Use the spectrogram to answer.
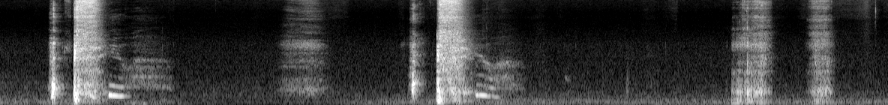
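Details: Two forceful sneezes, each preceded by a sharp inward breath, then sniffing and nose noises; repeated morning sneezing with a head cold.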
